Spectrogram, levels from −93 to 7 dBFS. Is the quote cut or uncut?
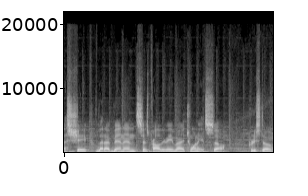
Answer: uncut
